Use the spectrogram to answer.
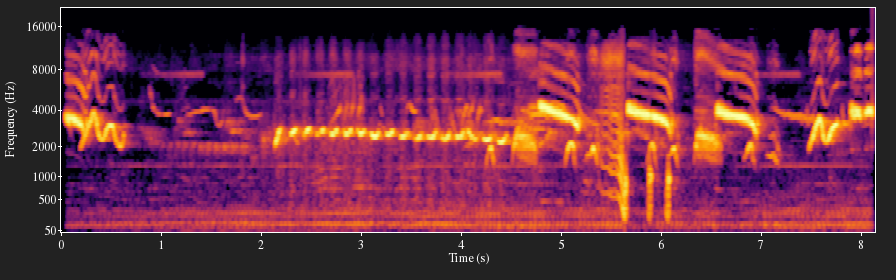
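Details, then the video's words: Caged Chinese hwamei for sale in Vietnam, praised for fine singing: bright whistled notes, then a long steady trill of rapid pulses, followed by loud downslurred whistles and quick rising phrases, with low background hum. "Họa Mi Dáng Dấp Bóng Bộ Đẹp, Hót Tốt Giọng Hay"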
